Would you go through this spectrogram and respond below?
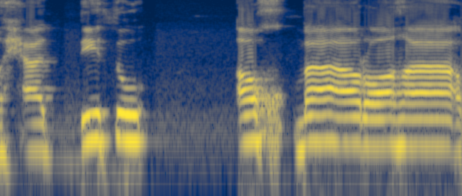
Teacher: ख़ा को मोटा पढ़ेंगे, हरूफ़ मुस्तालिया में से है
